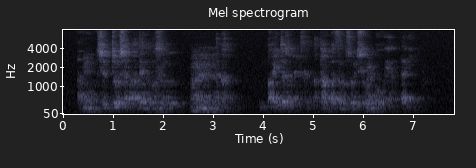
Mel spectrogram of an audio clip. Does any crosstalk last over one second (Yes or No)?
No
